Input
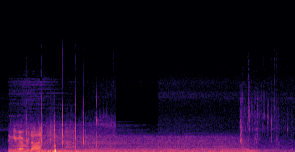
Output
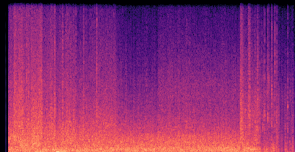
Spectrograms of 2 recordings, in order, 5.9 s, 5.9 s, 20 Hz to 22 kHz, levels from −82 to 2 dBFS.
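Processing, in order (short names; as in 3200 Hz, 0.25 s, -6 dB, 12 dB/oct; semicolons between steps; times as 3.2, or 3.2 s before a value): full-wave rectifier; low shelf 72 Hz -4.5 dB; notches 50/100/150/200/250/300 Hz; fuzz box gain 42 dB, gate -47 dBFS; doubler 21 ms -4.5 dB; gain +4 dB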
